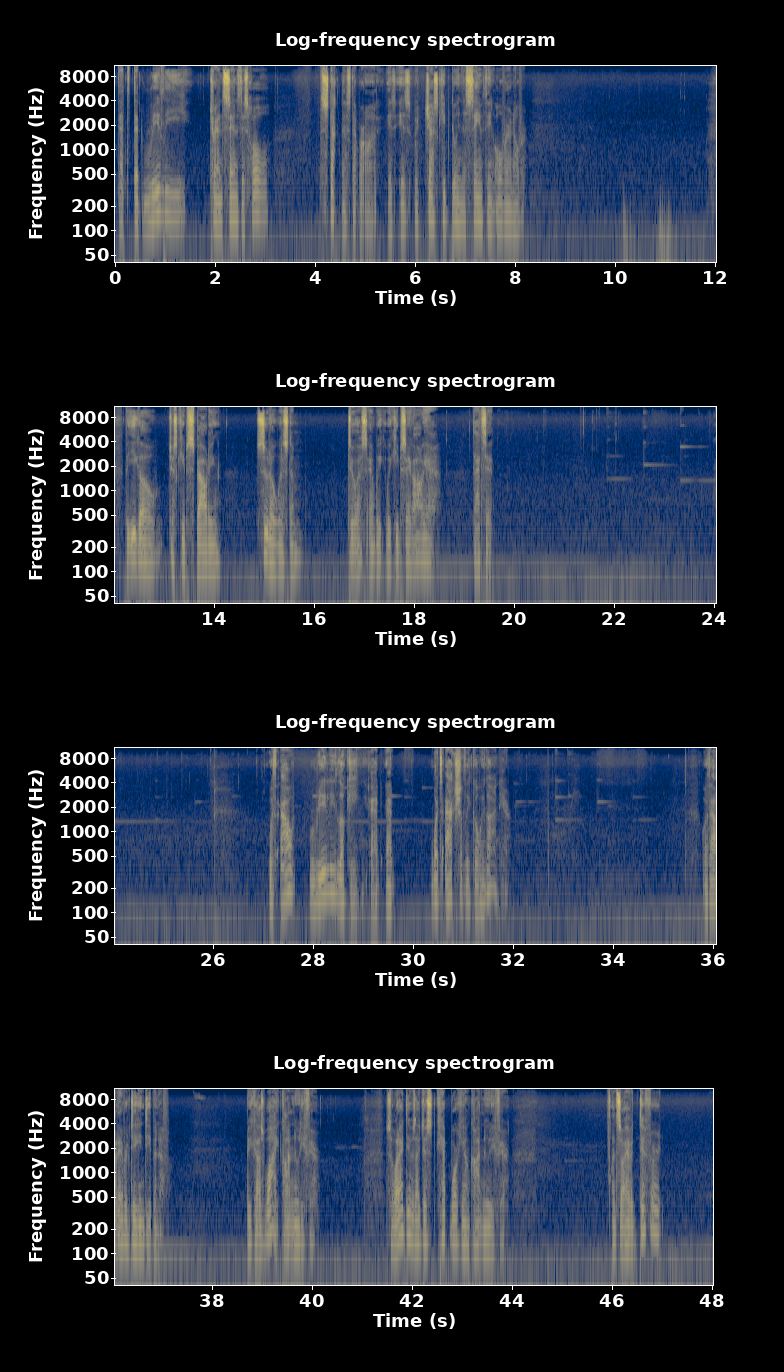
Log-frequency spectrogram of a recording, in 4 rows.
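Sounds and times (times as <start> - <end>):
man's voice: 0.0 - 3.1, 4.1 - 8.2, 12.2 - 14.2, 14.8 - 15.8, 16.7 - 18.6, 19.2 - 19.6, 27.1 - 29.6, 30.4 - 32.0, 35.8 - 37.2, 38.7 - 40.2, 41.5 - 44.0, 45.9 - 47.0
faint steady hiss: 0.0 - 48.0
low steady hum: 0.0 - 48.0
faint chime notes: 21.8 - 36.2, 39.7 - 41.4, 44.1 - 48.0.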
